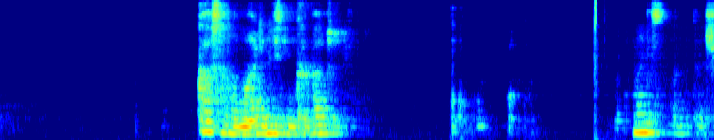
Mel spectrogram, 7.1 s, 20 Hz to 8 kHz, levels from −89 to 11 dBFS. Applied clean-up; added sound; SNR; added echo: neural mask model DeepFilterNet 3.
